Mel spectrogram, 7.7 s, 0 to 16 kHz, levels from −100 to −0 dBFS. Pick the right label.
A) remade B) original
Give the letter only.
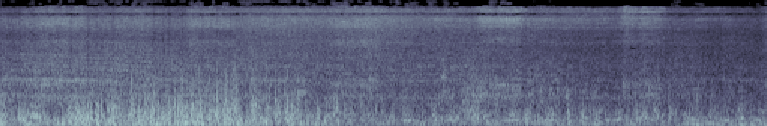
A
